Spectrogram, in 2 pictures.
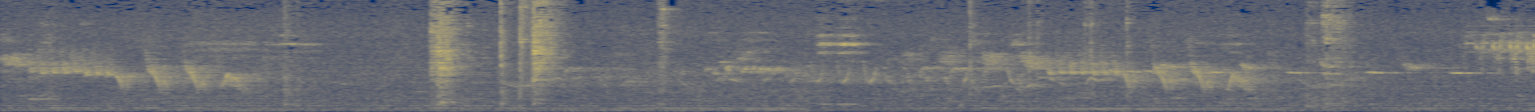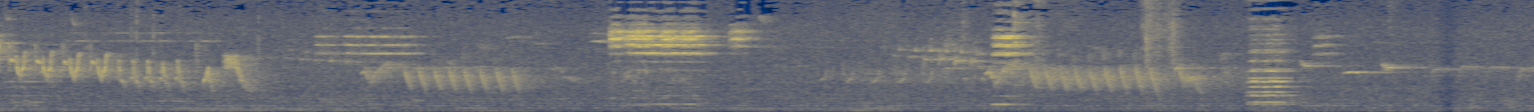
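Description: Birds chirping and trilling in repeated short falling phrases over a steady background hum, with a few sharp short knocks or clinks in the second half.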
